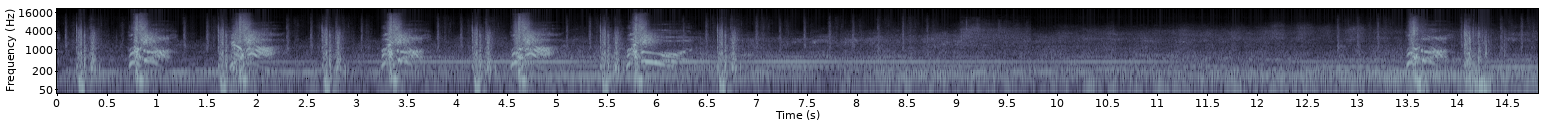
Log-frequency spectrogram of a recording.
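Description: Blows land with sharp thuds in a fight.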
